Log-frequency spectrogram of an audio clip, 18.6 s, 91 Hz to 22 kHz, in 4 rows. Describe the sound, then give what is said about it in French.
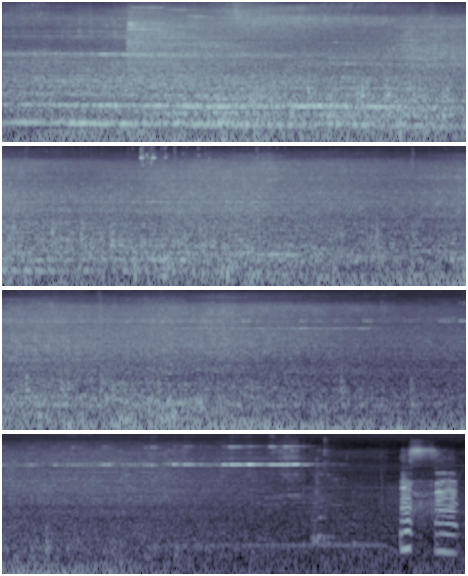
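A regional TER train from Paris-Nord to Boulogne-Ville pulls into Étaples-Le Touquet station with a loud, heavy rolling rumble and sustained squealing tones early on. The noise eases gradually, and a few sharp clicks come near the end. “Le TER Hauts-de-France, en provenance de Paris-Nord et à destination de Boulogne-Ville, départ 13h10, entre en gare.”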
